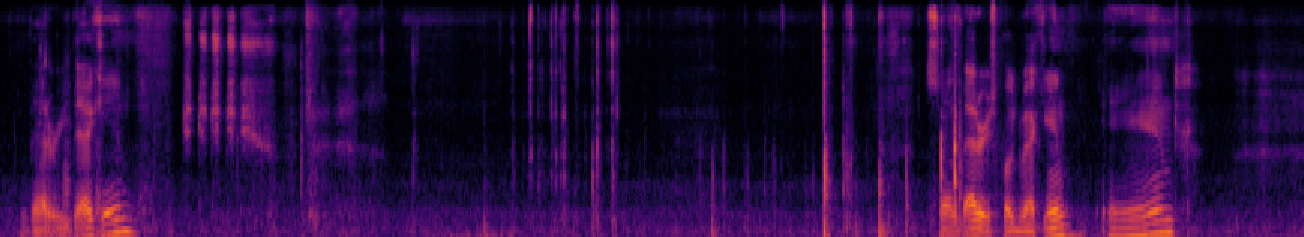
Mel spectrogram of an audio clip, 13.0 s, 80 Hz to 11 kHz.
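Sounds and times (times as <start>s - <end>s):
plastic parts clicking and tapping: 5.1s - 6.3s.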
